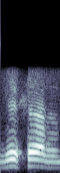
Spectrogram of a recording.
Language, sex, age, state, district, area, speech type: Hindi, male, 45-60, Uttar Pradesh, Chandauli, urban, conversation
